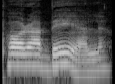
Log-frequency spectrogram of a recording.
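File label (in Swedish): "parabel", Swedish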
